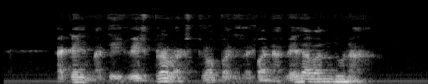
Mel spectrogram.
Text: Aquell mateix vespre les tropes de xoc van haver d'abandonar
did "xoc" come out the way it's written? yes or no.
no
